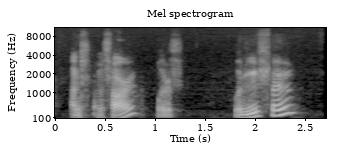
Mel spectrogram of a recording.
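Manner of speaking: muffled voice, as if speaking from under water. Playing Kane, answering someone whose words they can't understand: muffled underwater voice. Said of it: "it sounds like they're underwater".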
